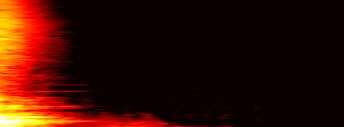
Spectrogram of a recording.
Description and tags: Fatter version of the snare. This is a mix of various snares. Type of sample: Realistic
